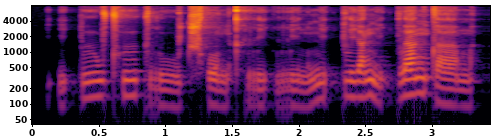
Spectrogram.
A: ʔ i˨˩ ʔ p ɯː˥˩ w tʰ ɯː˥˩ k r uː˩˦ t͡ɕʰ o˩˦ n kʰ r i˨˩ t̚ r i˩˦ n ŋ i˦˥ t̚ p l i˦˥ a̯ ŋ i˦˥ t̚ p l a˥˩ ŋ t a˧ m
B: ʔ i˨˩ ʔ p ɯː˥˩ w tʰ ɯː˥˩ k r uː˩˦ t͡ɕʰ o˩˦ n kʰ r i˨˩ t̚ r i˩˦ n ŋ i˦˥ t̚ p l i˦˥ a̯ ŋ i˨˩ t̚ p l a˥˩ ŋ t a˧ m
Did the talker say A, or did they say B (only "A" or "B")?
B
